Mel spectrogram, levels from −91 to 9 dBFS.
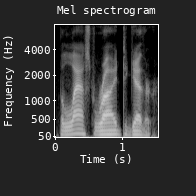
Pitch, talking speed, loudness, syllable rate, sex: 100 Hz, 155 wpm, -17 LUFS, 4.6 syllables/s, male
